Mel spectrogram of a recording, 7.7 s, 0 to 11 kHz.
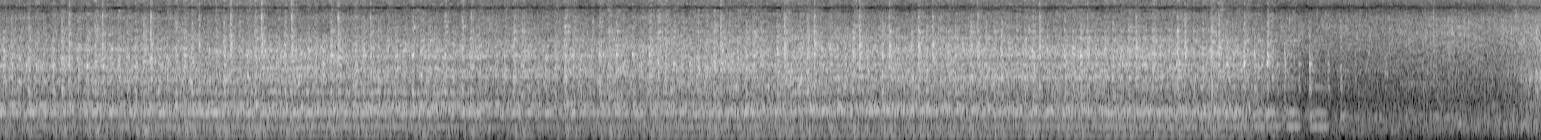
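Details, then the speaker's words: Tohatsu 9.8 long-shaft outboard after maintenance: steady even rapid putter at idle, no misses or knocks, then shuts off; starts right up, no leaks, pumping water well; normal idle. "So the motor starts right up. No leaks, nothing's going on. It's pumping water perfect."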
